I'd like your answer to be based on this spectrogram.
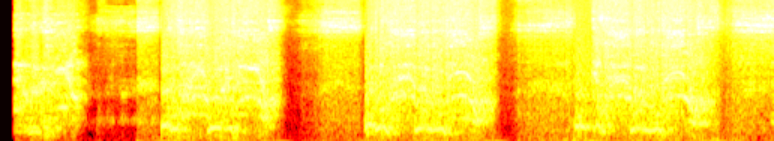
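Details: Beastmode's severe coughing fit: four long, forceful, strained coughing bursts in quick succession with voiced retching-like straining between them, coughing so hard he nearly vomited.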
